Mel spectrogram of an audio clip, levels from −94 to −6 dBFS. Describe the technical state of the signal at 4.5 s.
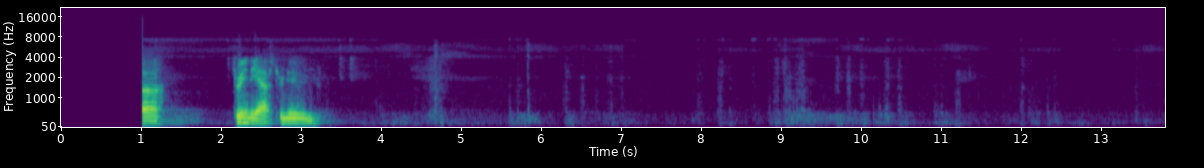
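At 4.5 s the signal is intact, with no technical fault present at that moment.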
